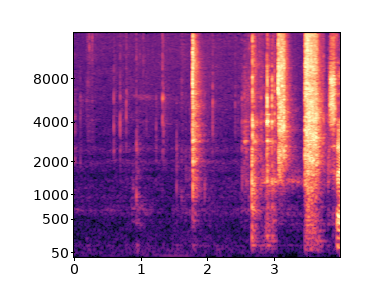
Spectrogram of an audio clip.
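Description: Small clicks, then a sharp knock and a burst of hard clattering: the plastic grip plates of a Marui Glock 18C airsoft electric pistol being worked loose and handled, and tools and parts knocking against the bench.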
